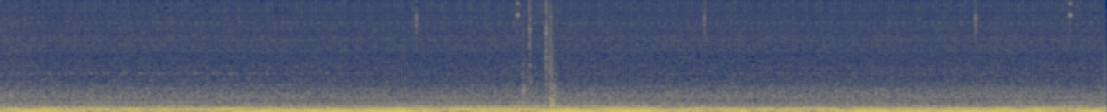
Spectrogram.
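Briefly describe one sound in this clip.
A five-cylinder racing car engine idles.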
